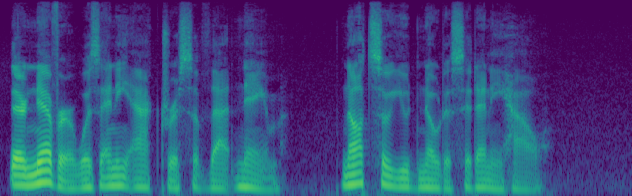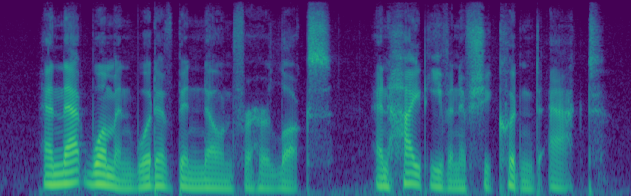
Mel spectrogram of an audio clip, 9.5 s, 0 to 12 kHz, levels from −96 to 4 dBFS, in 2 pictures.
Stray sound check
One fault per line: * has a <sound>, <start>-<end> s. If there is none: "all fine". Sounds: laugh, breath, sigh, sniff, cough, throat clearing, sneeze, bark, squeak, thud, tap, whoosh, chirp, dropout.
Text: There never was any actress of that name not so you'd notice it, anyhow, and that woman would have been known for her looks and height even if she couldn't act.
all fine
